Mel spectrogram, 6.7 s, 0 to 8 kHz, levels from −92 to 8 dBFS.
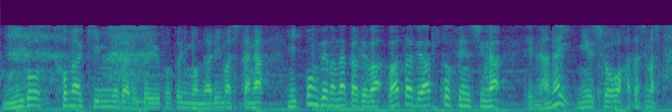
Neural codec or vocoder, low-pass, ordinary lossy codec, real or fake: none; 7.2 kHz; AAC, 16 kbps; real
